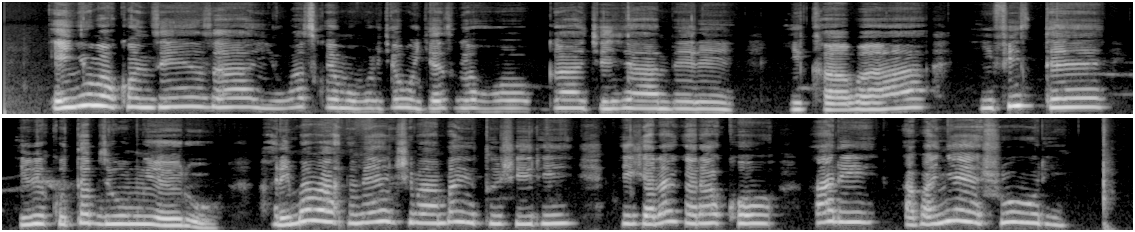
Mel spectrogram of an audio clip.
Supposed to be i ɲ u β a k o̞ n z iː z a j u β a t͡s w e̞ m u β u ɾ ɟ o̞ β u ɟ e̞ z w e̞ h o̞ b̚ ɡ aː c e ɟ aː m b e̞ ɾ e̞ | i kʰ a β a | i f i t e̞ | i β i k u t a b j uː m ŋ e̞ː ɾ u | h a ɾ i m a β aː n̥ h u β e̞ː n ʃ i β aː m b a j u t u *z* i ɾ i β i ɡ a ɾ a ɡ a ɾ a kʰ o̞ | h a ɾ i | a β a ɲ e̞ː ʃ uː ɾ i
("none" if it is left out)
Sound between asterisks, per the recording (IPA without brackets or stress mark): ʒ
